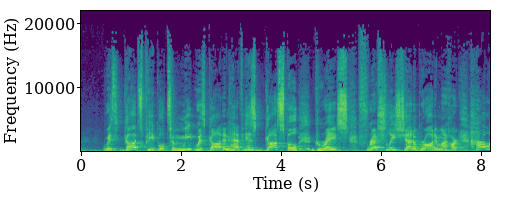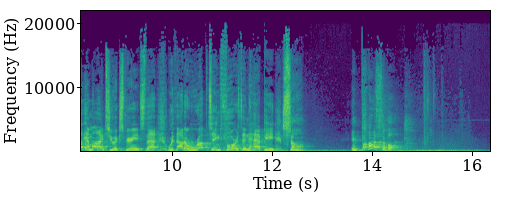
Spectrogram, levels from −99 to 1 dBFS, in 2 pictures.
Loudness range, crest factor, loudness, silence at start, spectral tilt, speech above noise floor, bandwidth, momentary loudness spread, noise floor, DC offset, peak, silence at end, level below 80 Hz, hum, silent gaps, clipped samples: 4 LU; 16 dB; -17 LUFS; 0 s; -3.5 dB/octave; 23 dB; over 20 kHz; 14 LU; -40 dBFS; under 0.1%; -2 dBFS; 0.25 s; -64 dBFS; none; none; under 0.1%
